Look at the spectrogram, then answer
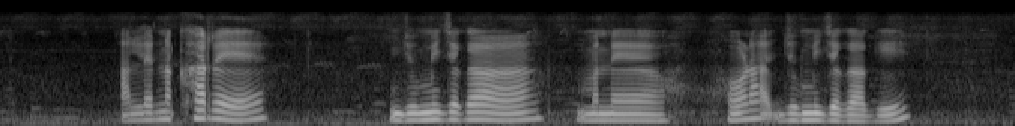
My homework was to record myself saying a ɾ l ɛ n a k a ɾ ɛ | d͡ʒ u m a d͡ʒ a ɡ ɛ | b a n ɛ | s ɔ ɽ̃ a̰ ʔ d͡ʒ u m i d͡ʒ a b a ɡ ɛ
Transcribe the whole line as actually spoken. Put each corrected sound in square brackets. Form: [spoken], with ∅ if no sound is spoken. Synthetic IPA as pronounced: a [∅] l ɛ n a [kʰ] a ɾ ɛ | d͡ʒ u m [i] d͡ʒ a ɡ [a] | [m] a n ɛ | [h] ɔ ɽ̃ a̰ ʔ d͡ʒ u m i d͡ʒ a [ɡ] a ɡ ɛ

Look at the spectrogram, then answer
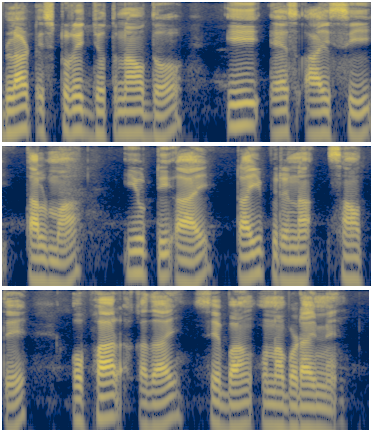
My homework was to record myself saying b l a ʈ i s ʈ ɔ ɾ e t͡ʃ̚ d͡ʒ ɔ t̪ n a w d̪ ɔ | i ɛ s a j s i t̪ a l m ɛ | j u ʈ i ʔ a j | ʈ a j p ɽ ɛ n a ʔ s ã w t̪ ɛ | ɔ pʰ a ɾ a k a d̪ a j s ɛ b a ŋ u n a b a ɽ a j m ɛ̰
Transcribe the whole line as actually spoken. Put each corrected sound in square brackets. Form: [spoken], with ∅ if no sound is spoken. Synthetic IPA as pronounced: b l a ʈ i s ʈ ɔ ɾ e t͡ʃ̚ d͡ʒ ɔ t̪ n a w d̪ ɔ | i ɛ s a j s i t̪ a l m [a] | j u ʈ i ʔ a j | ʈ a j p [ɾ] ɛ n a ʔ s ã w t̪ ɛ | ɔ pʰ a ɾ a k a d̪ a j s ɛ b a ŋ [ɔ] n a b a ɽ a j m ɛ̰

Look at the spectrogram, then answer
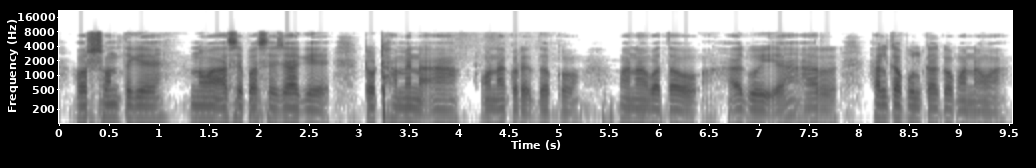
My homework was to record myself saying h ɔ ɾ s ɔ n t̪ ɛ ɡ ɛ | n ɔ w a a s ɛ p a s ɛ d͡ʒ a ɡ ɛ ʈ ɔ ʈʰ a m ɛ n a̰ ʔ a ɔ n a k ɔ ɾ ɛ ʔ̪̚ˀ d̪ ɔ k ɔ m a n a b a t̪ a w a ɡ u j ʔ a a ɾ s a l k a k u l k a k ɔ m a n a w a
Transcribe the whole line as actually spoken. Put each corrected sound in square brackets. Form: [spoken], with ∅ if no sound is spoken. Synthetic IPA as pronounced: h ɔ ɾ s ɔ n t̪ ɛ ɡ ɛ | n ɔ w a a s ɛ p a s ɛ d͡ʒ a ɡ ɛ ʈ ɔ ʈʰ a m ɛ n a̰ ʔ a ɔ n a k ɔ ɾ ɛ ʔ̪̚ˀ d̪ ɔ k ɔ m a n a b a t̪ a w a ɡ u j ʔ a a ɾ [h] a l k a [p] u l k a k ɔ m a n a w a

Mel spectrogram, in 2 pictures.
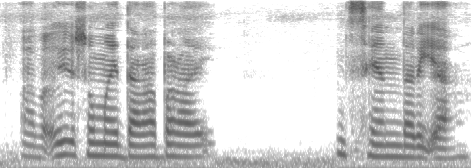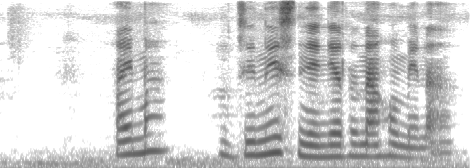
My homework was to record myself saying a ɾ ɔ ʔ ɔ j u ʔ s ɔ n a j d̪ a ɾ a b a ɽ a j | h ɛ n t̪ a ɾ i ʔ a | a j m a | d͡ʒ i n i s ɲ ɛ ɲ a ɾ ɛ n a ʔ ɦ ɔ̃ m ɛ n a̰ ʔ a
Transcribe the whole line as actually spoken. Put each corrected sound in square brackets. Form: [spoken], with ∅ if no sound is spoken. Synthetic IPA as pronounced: a ɾ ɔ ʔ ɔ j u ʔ s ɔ [m] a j d̪ a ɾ a b a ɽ a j | [s] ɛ n [d̪] a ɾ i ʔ a | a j m a | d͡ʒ i n i s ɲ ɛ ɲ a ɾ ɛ n a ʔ ɦ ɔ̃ m ɛ n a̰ ʔ a

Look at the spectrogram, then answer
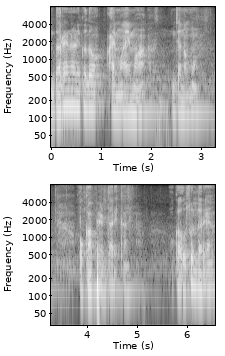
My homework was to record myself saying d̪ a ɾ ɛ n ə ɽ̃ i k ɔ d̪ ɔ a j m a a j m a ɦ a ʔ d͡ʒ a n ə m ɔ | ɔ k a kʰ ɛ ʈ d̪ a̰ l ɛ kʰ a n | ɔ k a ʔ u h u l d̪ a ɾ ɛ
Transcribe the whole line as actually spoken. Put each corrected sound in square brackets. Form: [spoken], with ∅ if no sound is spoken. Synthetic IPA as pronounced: d̪ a ɾ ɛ n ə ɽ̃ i k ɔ d̪ ɔ a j m a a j m a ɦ a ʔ d͡ʒ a n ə m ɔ | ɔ k a [pʰ] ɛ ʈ d̪ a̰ [ɾ] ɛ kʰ a n | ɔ k a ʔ u [s] u l d̪ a ɾ ɛ

